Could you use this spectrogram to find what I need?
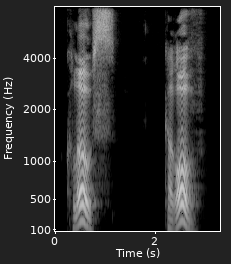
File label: "close" – "קרוב"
